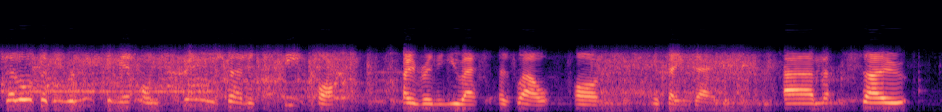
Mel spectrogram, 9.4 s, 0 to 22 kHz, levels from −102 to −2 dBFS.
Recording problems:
phone-call audio; poor line; nothing above 3 kHz
household noises; loud; throughout; 8 dB below the speech

